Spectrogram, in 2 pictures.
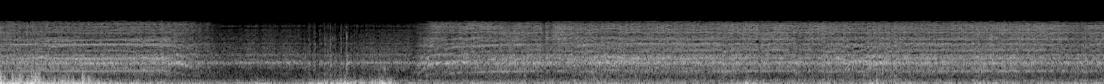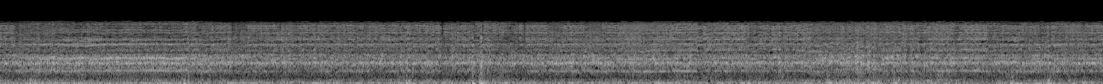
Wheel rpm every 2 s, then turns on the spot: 120, 20, 140, 170, 160, 170, 170, 170, 170, 160, 170.
none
